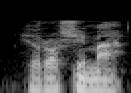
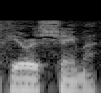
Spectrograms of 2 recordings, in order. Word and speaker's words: Hiroshima: Hiroshima. – Yes. Not Hiroshima.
